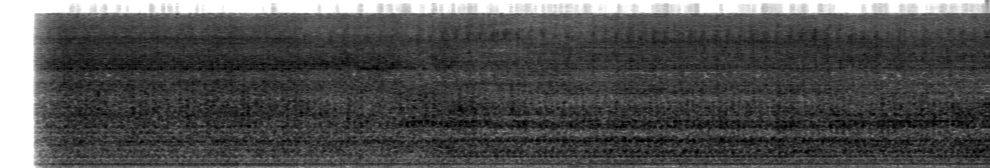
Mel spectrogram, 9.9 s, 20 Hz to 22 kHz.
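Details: Renault Megane 2 at idle: steady engine note with a fairly regular light tapping about four per second over a smooth hum; engine knock, source unidentified.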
